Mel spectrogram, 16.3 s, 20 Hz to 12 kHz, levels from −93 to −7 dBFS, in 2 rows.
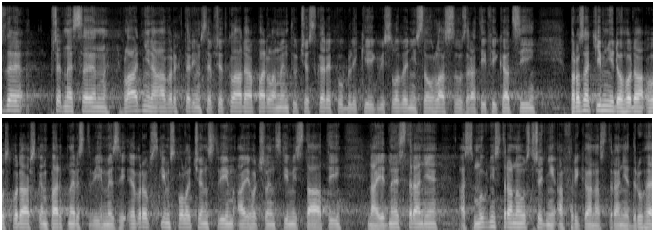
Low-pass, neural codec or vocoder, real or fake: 9.9 kHz; vocoder, 22.05 kHz, 80 mel bands, WaveNeXt; fake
